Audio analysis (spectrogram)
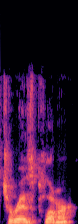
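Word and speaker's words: Therese Plummer: write this down because it's not exactly pronounced the way it's spelled but it's Terez Plummer but then there are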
